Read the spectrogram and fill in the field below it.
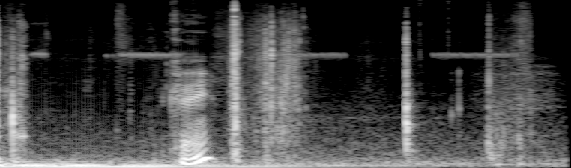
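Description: A pistol magazine clicks against a hard surface.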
